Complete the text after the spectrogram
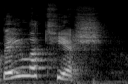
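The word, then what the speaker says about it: Béla Kiss: Because we're about to talk about Bela Kish, which is spelled B-E-L-A-K-I-S-S, and I'd like to thank Google Translate for pronouncing the Slovak and Hungarian names for me.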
